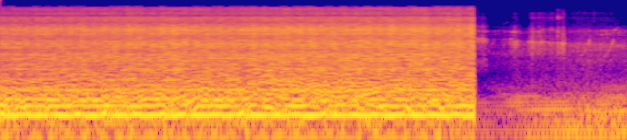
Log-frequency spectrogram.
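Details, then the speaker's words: Toro Turfmaster mower with blades engaged, cover off: loose rhythmic knocking from the deck caused by a stretched deck drive belt with too much play slapping; blades fine, belt to be replaced. "as you can tell it's this belt there's just too much play"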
